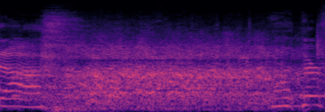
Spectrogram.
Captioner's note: audience laughing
